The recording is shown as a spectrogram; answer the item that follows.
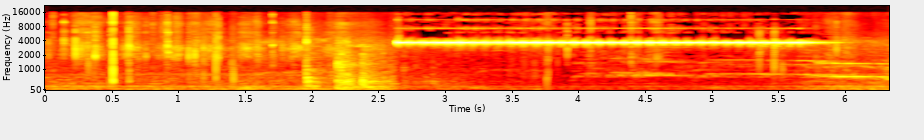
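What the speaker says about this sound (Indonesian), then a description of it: "itu ternyata alarm aktif" The security alarm on a 2023 Honda Vario 125 motorcycle lets out a loud, steady high-pitched electronic tone for about three seconds, following some light handling noises.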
